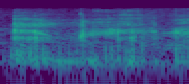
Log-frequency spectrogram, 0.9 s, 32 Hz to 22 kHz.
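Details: 10-month-old boy diagnosed with cri du chat chromosome disorder at four weeks old, previously in palliative care: brief high, thin, mewing cat-like infant vocalization while mouthing first words.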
